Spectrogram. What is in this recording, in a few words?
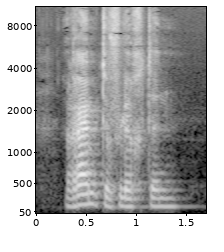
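"ruimtevluchten", Dutch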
